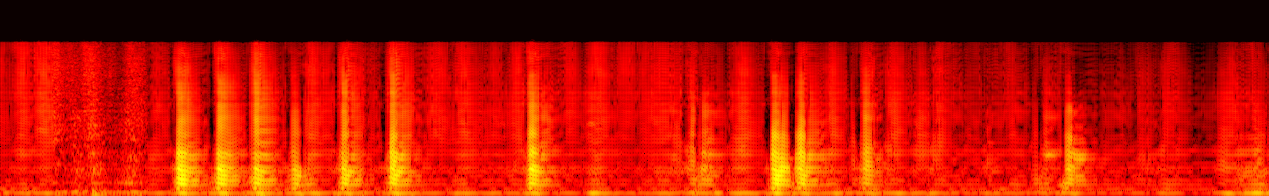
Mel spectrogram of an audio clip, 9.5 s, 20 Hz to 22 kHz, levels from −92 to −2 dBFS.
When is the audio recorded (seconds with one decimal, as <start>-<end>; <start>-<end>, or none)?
0.4-1.1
